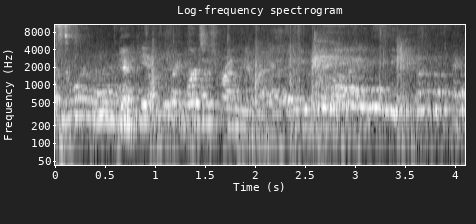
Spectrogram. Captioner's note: people chatting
